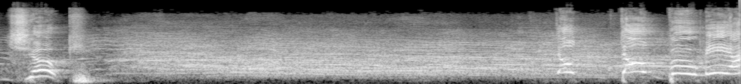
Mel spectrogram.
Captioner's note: crowd chatter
